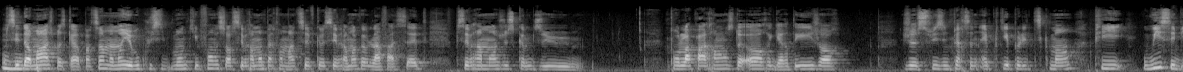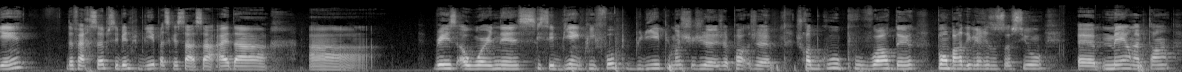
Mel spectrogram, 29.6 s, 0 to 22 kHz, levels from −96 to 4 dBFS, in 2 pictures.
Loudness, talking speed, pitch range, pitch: -26 LUFS, 190 wpm, 185-210 Hz, 195 Hz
